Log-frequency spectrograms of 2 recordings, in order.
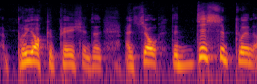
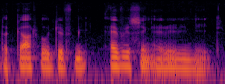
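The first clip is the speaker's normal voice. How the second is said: usual speaking voice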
